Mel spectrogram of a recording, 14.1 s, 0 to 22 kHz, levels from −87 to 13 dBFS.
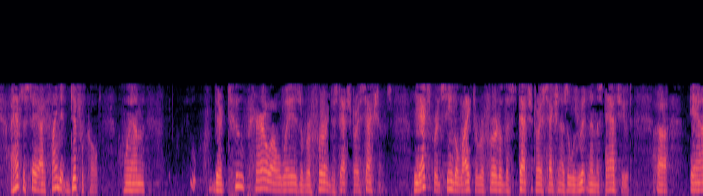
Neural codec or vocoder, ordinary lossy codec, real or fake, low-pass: none; AAC, 16 kbps; real; 3.6 kHz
